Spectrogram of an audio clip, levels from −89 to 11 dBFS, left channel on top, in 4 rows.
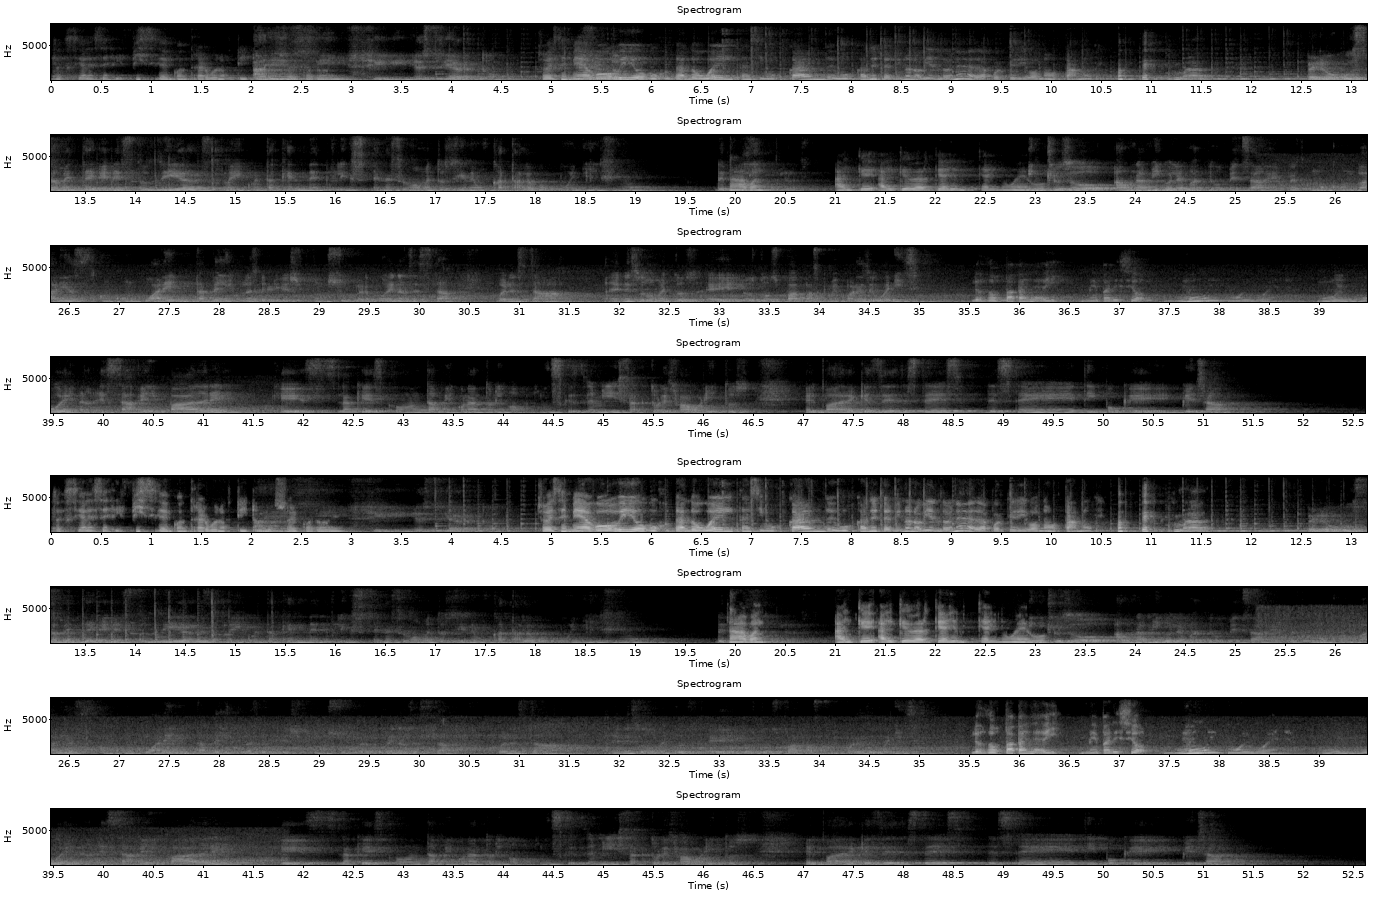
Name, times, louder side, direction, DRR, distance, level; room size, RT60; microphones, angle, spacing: voice 1, 0.0-2.9 4.9-11.6 19.9-20.3 21.0-23.1 35.5-38.7, right 7 dB, 85° right, 0.4 m, -28 dB
voice 2, 2.0-4.5 4.9-5.8 12.6-19.2 19.8-20.6 22.9-31.5 31.8-35.1 39.0-41.4 41.7-51.2, left 1 dB, 55° left, 2.5 m, -38 dB
sound 1, 3.8-16.0 16.3-16.4, right 2 dB, 40° right, 0.9 m, -45 dB
sound 2, 10.1-16.0, right 1 dB, 15° right, 0.7 m, -47 dB
sound 3, 25.2-41.9, right 2 dB, 65° right, 1.1 m, -48 dB
24.0 x 8.3 x 6.7 m
head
